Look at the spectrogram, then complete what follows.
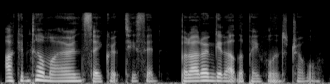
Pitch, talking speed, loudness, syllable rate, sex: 155 Hz, 290 wpm, -19 LUFS, 6.9 syllables/s, female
